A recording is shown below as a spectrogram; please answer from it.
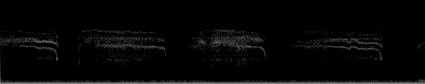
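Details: Peregrine falcons pairing on a nest ledge, water tower in Axel, Netherlands, 5 February 2018, nest camera: three strained, nasal wails of under a second each, slightly falling at the end, against low rumbling noise.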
